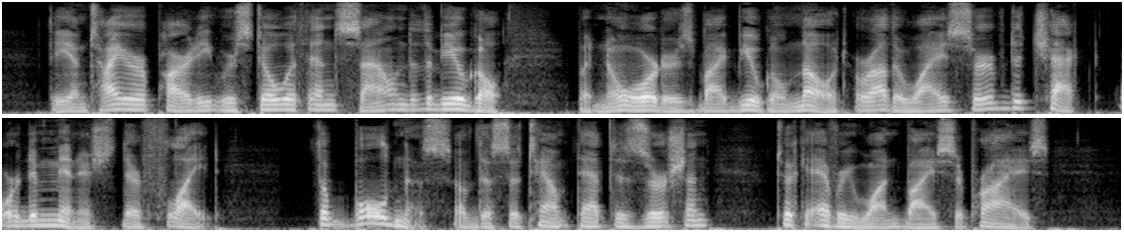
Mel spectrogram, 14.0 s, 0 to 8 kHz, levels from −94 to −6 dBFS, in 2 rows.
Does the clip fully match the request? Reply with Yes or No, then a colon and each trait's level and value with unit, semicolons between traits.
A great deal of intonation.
Yes: wide, 6.2 semitones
